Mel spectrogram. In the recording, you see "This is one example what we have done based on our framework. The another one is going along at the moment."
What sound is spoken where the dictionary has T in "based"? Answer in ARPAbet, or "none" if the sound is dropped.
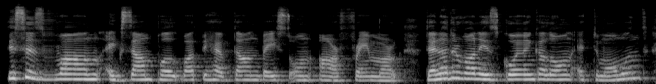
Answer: T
